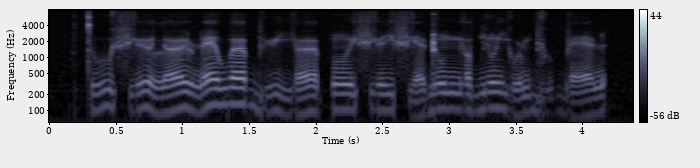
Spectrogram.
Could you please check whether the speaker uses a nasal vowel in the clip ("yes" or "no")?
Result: yes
